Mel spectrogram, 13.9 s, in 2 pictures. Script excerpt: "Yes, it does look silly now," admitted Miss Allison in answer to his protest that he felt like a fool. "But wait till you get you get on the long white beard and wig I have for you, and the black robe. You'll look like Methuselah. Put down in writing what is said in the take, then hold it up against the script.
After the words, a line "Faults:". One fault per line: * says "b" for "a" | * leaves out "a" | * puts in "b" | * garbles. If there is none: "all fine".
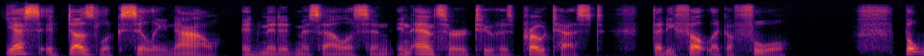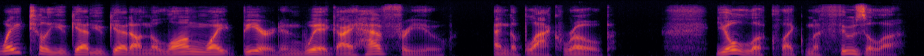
"Yes, it does look silly now," admitted Miss Allison in answer to his protest that he felt like a fool. "But wait till you get you get on the long white beard and wig I have for you, and the black robe. You'll look like Methuselah.
Faults:
all fine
